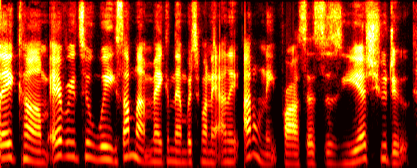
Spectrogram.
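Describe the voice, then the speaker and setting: A woman with a Southern US accent talks very fast in an animated, bright, sharp tone, with very wide pitch swings and hardly any pauses. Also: dry, close sound with no echo. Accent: southern American. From US South. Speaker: therapist and business coach podcast host. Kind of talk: podcast monologue coaching.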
